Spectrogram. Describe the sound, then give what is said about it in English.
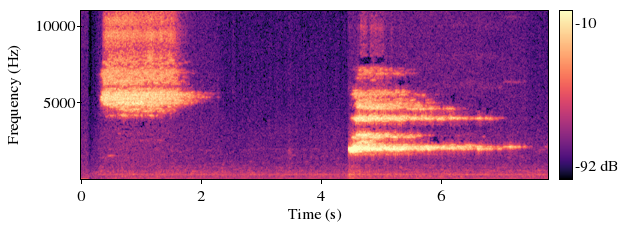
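Two people take a deep breath together during a breathwork self-care session: two long, soft, airy breath sounds separated by a pause of about two seconds, faint and without talk. “should we take a breath together yeah let's take a breath”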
